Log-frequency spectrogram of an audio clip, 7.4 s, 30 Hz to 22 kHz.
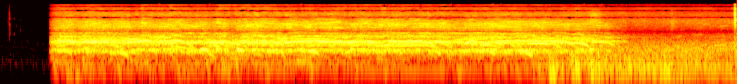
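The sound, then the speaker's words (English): A huge crowd of Dodgers fans roars, cheers and shouts in the streets outside Dodger Stadium at night, waving flags and lighting fireworks after the team's 8th World Series title, in a dense, continuous wall of sound that stays loud for several seconds before easing off slightly at the end. “Fans cheering, waving flags, blocking the streets and lighting fireworks, celebrating after the Boys in Blue captured their 8th World Series title in franchise history.”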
